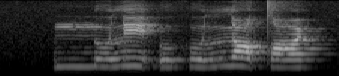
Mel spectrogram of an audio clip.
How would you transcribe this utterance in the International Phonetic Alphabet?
nː o l e ʔ o x o lː ø tˤ ø

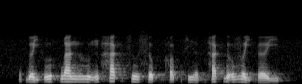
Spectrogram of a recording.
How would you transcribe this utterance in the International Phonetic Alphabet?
ɓ ə˧˩ j ʔ u˧ h w a˧ n ɣ ṵ˧˥ ŋ h a˦˥ k̚ s ṳ˨˩ s o˨˩ p̚ h ɔ̰˧˨ t̪ʰ i̤˨˩ ə̯ t̪ʰ a˦˥ k̚ l o̰˧˥ v ə˧˩ j ʔ ə˧˩˨ j

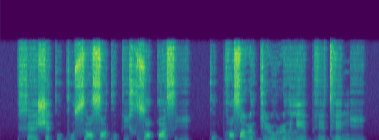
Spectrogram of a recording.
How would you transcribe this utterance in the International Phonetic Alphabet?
x ɛ˩˥ ɪ̯ ʃ ɛ˥˩ k u˥˩ ɡ u˩˥ s ɯ˩˥ zˤ ʌ˧˩ ɡ o˩˥ k i˥˧ x zˤ o˥˧ qʷ ɛ˥˩ s i˩˥ | k u˥˩ bʱ ʌ˧˩˧ sˤ a˧˩ ɭ ɯ˥˧ ɡ i˧˩˧ ɭ u˧˩ ɭ ɯ˥˧ lʲ e˥˩ bʱ e˧˩˧ dʱ e˥˧ ŋ i˥˧

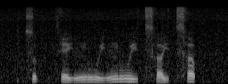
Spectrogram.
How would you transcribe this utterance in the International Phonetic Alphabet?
t͡s ʊ˨˥ k̚ t̪ʰ e˨˩ j n̪ uː˨˩ j n̪ uː˧ j t͡sʰ ɐ˨ j t͡sʰ ɐ˥ p̚

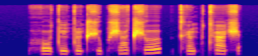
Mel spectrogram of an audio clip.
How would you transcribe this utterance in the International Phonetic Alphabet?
h o t ĩ t õ t ʃ ɯ p ʃ a̤ t ʃ ɤ | kʰ ɛ̃ kʷ tʰ ã ʃ

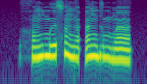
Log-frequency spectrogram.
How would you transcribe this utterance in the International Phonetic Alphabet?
h õ ɡ m ɯ s õ ɡ ɐ̃ ʔ ɐ̃ ŋ ɡ ɯ m b ɐ̃

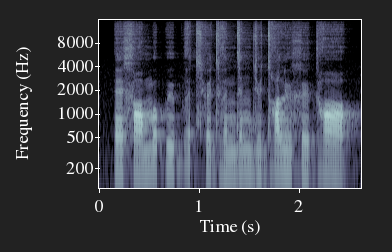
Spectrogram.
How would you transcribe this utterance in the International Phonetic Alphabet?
ɛ x ɑ m o p ʉ bʱ ə t͡sʰ ø dʱ ə n d ɛ n d ʉ dʱ ɑ l ʉ x ø ɡʱ ɑ

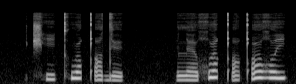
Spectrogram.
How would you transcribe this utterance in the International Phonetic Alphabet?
t͡ʃʰ i˨ kʰ u˧ qʼ a˨ d ɪ˨ | l ɛ˨ χʷ i˦ qʼ a˨ qʼ u˦ ʁʷ i˦

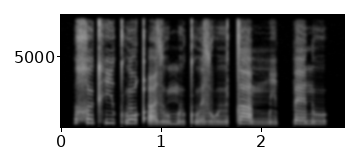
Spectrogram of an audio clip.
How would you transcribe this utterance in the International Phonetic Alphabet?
χ ɯ˦ kʰ i˦ kʷʼ ɛ˦ w qʼ e˨ z u˦ m ɯ˨ kʷʼ ɛ˨ z w ɯ˨ t a˦˨ mː i˨ pː ɛ˦ n u˦

